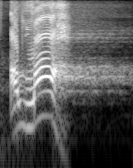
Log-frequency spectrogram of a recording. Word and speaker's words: Allah: Kalau menggunakan ejaan tajwid, maka bacaannya Allah. Tidak ada huruf O di situ. Ini juga kesalahan orang-orang yang membaca huruf Arab menggunakan kata huruf O. Tidak ada huruf O dalam bahasa Arab.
